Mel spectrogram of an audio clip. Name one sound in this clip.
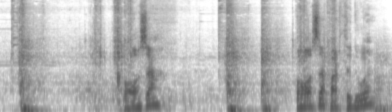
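A rifle bolt clacks as cartridges are pushed in.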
